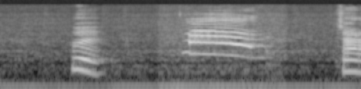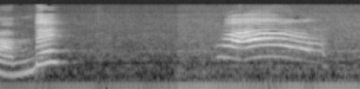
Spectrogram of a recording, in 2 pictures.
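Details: Angry meows from the pet cat Gureumi, who talks back in four loud harmonic calls: a short sharp cry, a long drawn wail, a rising-falling double yowl, and a final bending meow, all above a constant low electrical hum.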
